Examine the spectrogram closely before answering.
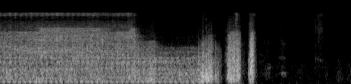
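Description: A 150cc four-stroke scooter rides along.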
